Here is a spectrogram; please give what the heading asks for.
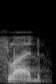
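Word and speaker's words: Fludd: may not have heard her pronunciation flood f-l-u-d-d so roxy says and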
